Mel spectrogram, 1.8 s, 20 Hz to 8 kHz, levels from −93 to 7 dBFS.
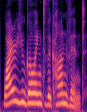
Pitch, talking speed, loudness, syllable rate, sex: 250 Hz, 240 wpm, -16 LUFS, 5.6 syllables/s, female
